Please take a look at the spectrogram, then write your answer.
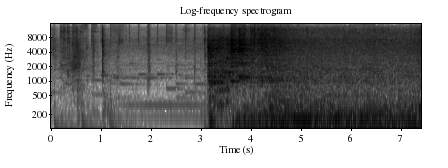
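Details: LQ4 6.0 V8 freshly swapped into an International Scout Traveler: after a short lead-in it fires and settles into a deep, even rumble; an earlier lifter tick has pumped up and gone quiet, good oil pressure; healthy idle.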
